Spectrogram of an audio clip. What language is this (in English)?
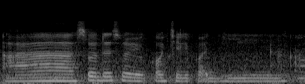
English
